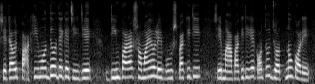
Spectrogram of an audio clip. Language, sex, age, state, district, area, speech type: Bengali, female, 45-60, West Bengal, Uttar Dinajpur, urban, spontaneous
